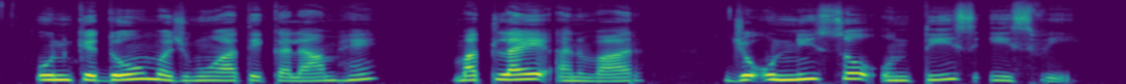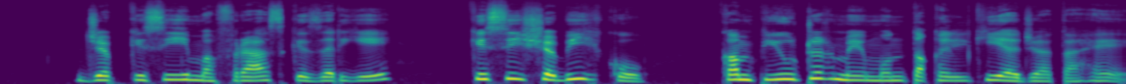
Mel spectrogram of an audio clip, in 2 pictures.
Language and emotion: Urdu, neutral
